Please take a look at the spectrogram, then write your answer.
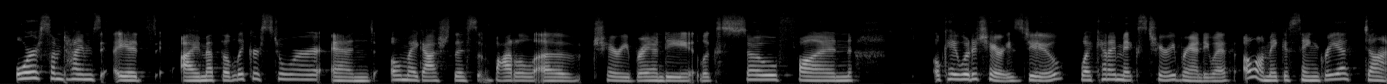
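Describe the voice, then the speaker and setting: In a plain, everyday voice, a woman speaks at a medium pitch. Her pace is fairly slow, with ordinary pitch variation. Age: 30s. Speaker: bartender and TikToker. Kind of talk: casual chat.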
